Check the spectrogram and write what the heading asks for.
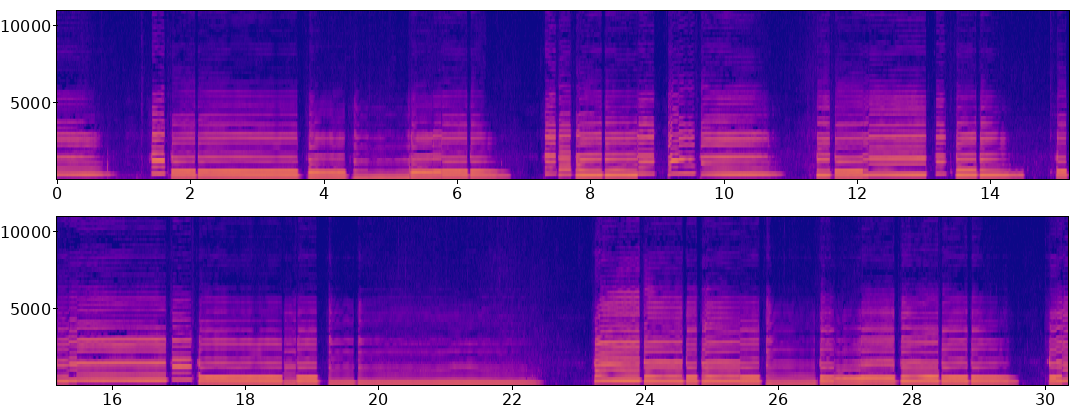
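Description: Solo saxophone playing a melody alone, one note at a time, in phrases of a few seconds with short breaks between them, and a long held low note about two-thirds of the way through.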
